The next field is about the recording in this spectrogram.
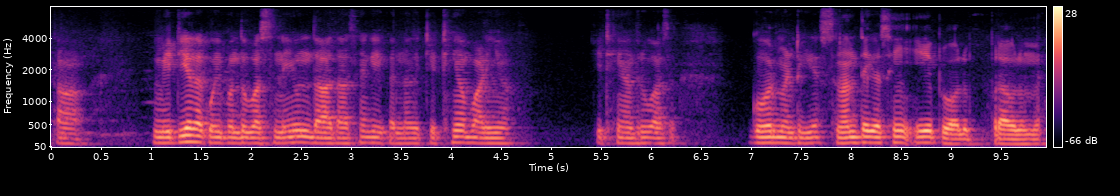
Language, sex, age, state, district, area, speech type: Dogri, male, 18-30, Jammu and Kashmir, Reasi, rural, spontaneous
